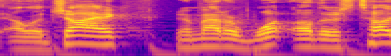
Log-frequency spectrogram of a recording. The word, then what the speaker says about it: Elegiac: Next we come to Elegiac Candle, and yes, it is pronounced Elegiac, no matter what others tell you on their videos or on their streams.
